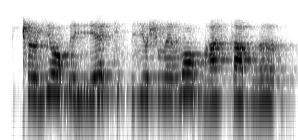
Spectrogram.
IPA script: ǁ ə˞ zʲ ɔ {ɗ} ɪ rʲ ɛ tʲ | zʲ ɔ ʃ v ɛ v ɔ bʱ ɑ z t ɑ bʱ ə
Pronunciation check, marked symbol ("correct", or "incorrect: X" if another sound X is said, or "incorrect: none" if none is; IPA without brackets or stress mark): incorrect: ɓ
